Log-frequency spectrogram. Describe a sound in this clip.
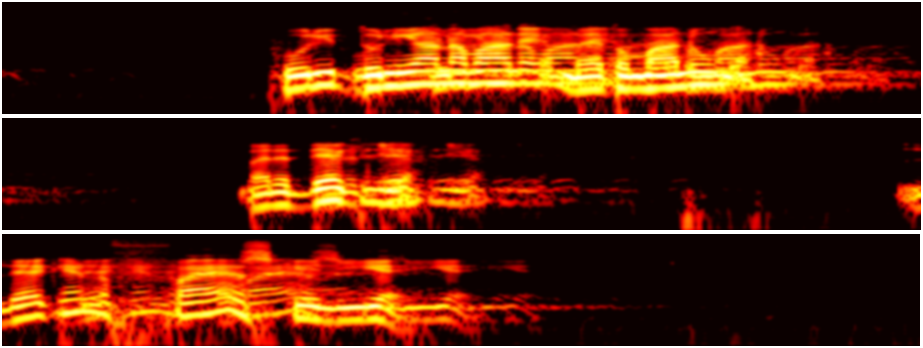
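A man chants in long melodic phrases through a loudspeaker, with a reverberant echo in a large hall.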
